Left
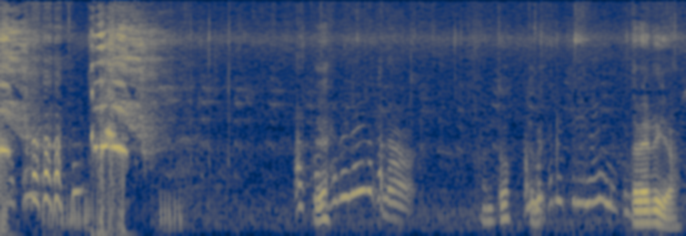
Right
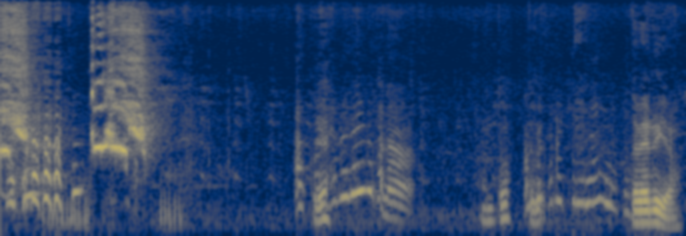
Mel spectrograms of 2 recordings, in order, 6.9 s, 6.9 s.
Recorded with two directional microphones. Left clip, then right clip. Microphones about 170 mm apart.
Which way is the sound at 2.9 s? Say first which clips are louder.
Left 3 dB; 25° right (ahead or behind).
